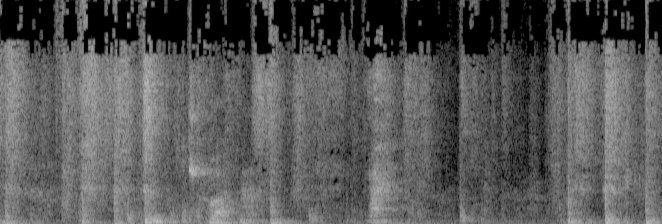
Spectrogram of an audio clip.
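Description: Boxing gloves landing punches and blocks in sparring: irregular sharp smacks, several close together at the start and a few more spaced out later, with shoes shuffling on a concrete floor in a bare, reverberant room.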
